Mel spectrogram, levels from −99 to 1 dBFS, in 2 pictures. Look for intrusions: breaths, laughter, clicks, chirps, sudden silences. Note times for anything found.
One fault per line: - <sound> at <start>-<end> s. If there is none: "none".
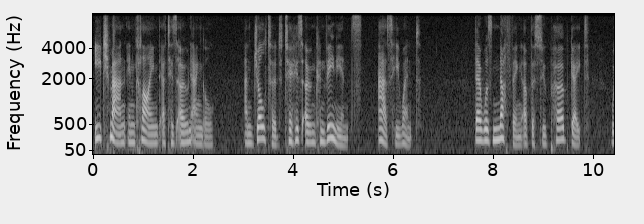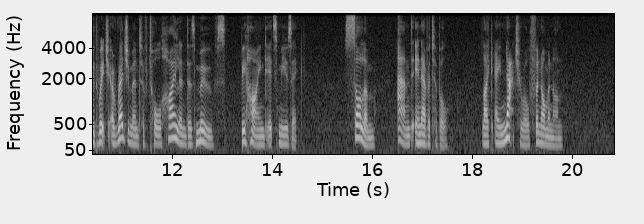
none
